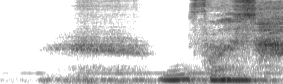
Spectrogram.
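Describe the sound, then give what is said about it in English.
A heavy breath out is pushed forcefully through the mouth and partly voiced. A breathy rush swells, then turns into a louder, hissing second exhale. “Like a heavy breath. And you find that when you do that, you're letting out some air”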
